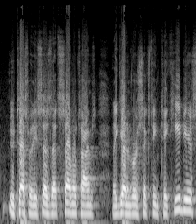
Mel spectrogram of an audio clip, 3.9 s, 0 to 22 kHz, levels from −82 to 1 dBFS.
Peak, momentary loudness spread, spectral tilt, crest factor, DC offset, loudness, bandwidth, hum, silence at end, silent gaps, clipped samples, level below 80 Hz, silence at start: 0 dBFS; 7 LU; -6.5 dB/octave; 10 dB; under 0.1%; -11 LUFS; 14 kHz; none; 0 s; none; under 0.1%; -42 dBFS; 0.05 s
